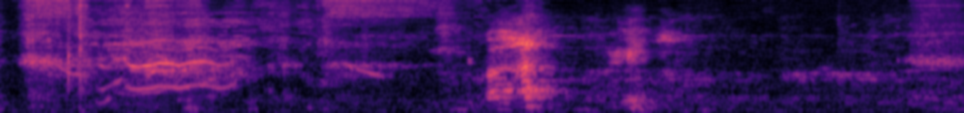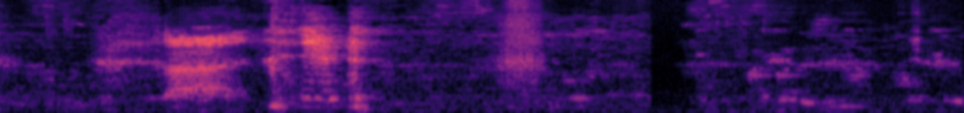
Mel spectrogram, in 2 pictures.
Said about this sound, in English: He's just coughing.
